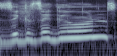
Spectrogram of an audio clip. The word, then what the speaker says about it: Zigzagoon: Starting out, I found there was too many Talos and Zigzagoons.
